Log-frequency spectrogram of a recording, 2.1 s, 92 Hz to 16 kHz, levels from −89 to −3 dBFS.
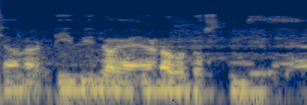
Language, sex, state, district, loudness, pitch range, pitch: Telugu, male, Andhra Pradesh, Visakhapatnam, -24 LUFS, 90-95 Hz, 95 Hz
